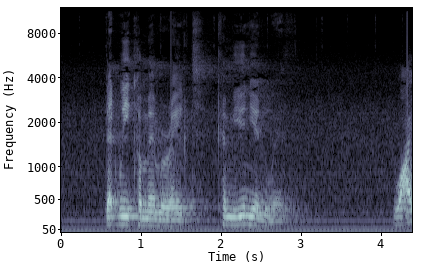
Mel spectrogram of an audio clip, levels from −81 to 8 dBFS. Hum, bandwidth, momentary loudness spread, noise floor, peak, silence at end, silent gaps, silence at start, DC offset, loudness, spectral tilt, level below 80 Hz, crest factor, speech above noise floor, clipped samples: none; 11.5 kHz; 18 LU; -44 dBFS; -4 dBFS; 0 s; none; 0 s; 0.6%; -21 LUFS; -6.5 dB/octave; -46 dBFS; 18 dB; 24 dB; under 0.1%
